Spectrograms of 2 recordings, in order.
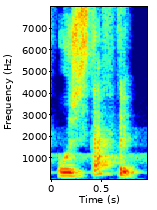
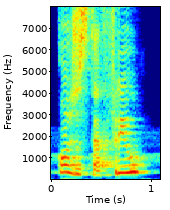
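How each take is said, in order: First: "Hoje está frio." with a falling, finished end; statement tune. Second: "Hoje está frio?" lifted high and rising at the end; question tune. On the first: Teacher repeating the statement with a full stop. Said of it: "ponto final. Acabou a frase". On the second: Teacher contrasting the statement with a question, rising. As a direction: ask "Hoje está frio?" with a clear rise. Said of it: "preste atenção no que eu vou dizer". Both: Shown as a demonstration.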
